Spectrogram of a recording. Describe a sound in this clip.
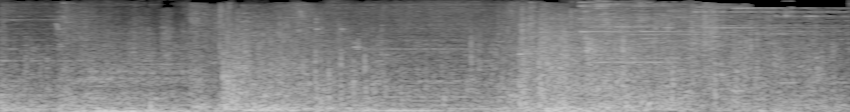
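A pickaxe smashes through wooden objects with cracking thuds.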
